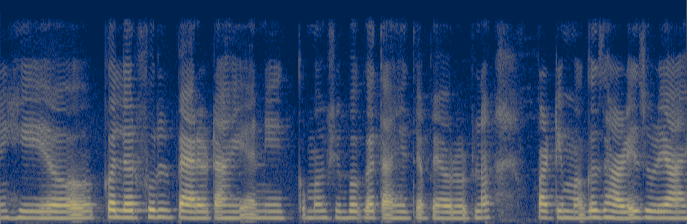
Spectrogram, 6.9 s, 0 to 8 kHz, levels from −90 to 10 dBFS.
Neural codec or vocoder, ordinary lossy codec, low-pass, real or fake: none; none; 7.2 kHz; real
